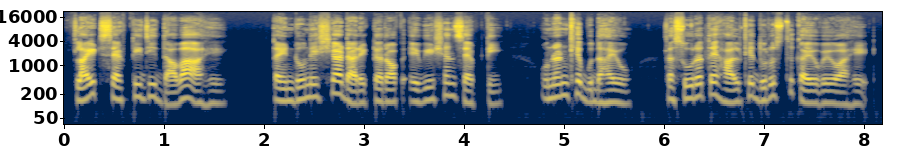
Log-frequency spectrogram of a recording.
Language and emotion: Sindhi, neutral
